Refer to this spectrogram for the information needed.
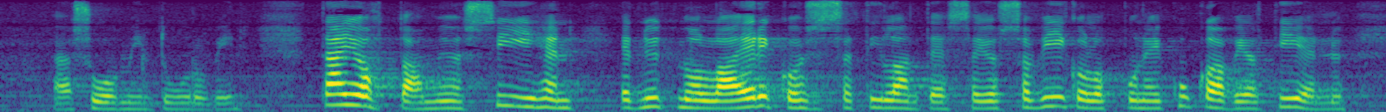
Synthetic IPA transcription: suomint̪urʋin | t̪æːjoht̪ɑːmyøssiːhen | et̪nyt̪møolːɑːeɾikoisesːɑt̪ilɑnt̪eːsːɑjosːɑʋiːkolopːuneikukɑːʋielt̪ienːy

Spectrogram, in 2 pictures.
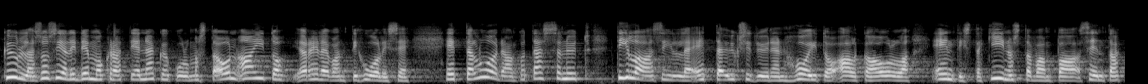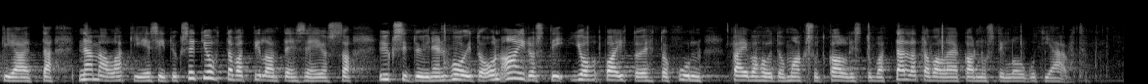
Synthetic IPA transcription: kylːæsosiɑlidemokrɑːt̪ːienækøkulmɑst̪ɑonɑit̪ojɑreleʋɑnt̪ːihuolise | et̪ːæluodɑːŋkot̪æsːænyt̪ | t̪ilɑːsilːeʔet̪ːæyksit̪yinenɦoit̪oʔɑlkɑːolːɑʔent̪ist̪ækiːnost̪ɑʋɑmpɑːsent̪ɑkiɑet̪ːæ | næmælɑkiesit̪ykset̪joht̪ɑʋɑt̪t̪ilɑnt̪eːseːjosːɑ | yksit̪yinenhoit̪oonɑidost̪ijoʋɑiht̪oeht̪okunpæiʋæhoit̪omɑksut̪kɑlːist̪uʋɑt̪tælːæt̪ɑʋɑlːɑjɑkɑnːust̪illoukut̪jæːʋæt̪

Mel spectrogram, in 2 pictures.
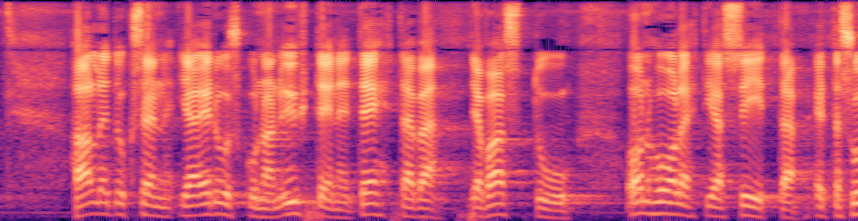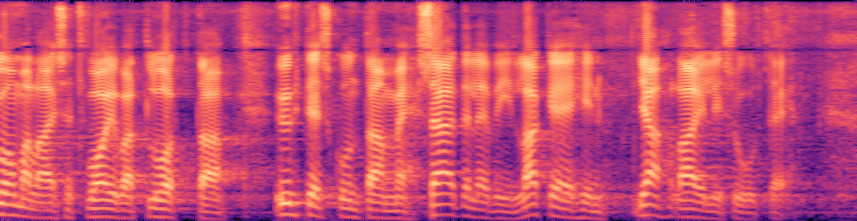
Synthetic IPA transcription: hɑlːit̪uksenjɑe̞duskunːɑnyht̪einent̪e̞ht̪æʋæ | jɑʋɑst̪uː | ʔonhuoleht̪iɑssiːt̪ːæet̪ːæsuomɑlɑiset̪ʋoiʋɑt̪luot̪ːɑː | ʔyht̪eiskunt̪ɑːmːesæːt̪eleʋiːnlɑkeiɦin | jɑlʔɑjlːisuːt̪ḛːn

